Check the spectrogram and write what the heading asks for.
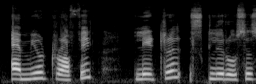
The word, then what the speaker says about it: एमियोट्रोफिक लेटरल स्क्लेरोसिस: इससे पहले मैंने इसका प्रोनाउंसिएशन गलत बोल दिया था, तो इस टाइम आप करेक्ट कर लीजिएगा। इसे हम एमियोट्रोफिक लेटरल स्क्लेरोसिस बोलते हैं।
